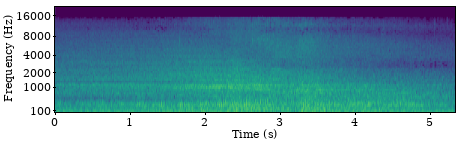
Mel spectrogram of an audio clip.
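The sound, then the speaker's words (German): A loud, steady mechanical drone of farm machinery at a farm with cows in their stalls, its engine rumble swelling slightly in the middle before easing off, with no voices. “Ich grüße Bauern und Kühe in ihrem Stall, irgendwelche Maschinen dröhnen laut, ein Kind sitzt mit seinem Vater in der Fahrerkabine eines großen Gefährtes.”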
